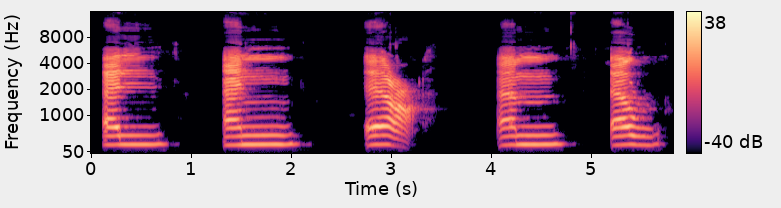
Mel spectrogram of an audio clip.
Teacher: فوراً سے آواز بند نہیں ہو رہی، حروف شدیدہ سے تھوڑا سا وقت زیادہ ہے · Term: حروف متوسطہ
